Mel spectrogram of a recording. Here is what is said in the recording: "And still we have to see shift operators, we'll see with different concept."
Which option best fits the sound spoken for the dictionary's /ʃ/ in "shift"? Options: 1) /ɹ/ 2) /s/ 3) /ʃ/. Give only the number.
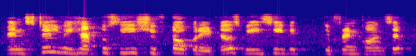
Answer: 3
